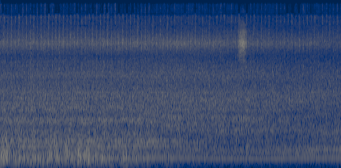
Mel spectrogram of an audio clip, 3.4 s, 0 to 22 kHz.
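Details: 2006 Nissan Altima 2.5 with crank-no-start, after replacing the crankshaft position sensor: steady, even hum with constant low tone and no misses or knocks; idles smoothly, running about 30 minutes without cutting off.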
